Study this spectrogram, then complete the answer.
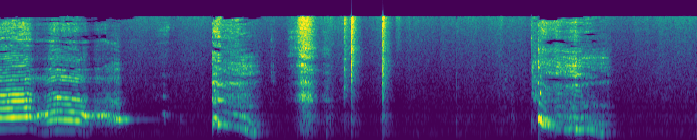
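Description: A man sings in a high, strained voice, breaking into screams.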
